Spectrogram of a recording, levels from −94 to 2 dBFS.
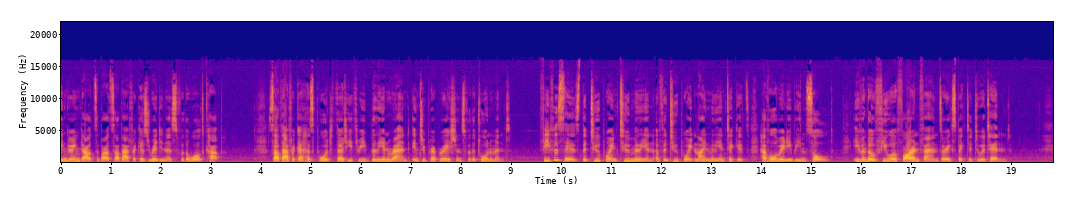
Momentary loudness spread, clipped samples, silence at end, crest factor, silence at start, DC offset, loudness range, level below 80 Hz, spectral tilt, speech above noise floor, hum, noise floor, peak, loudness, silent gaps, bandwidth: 10 LU; under 0.1%; 0.9 s; 20 dB; 0 s; 1%; 5 LU; -60 dBFS; -3 dB/octave; 31 dB; none; -51 dBFS; 0 dBFS; -19 LUFS; none; 16.5 kHz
